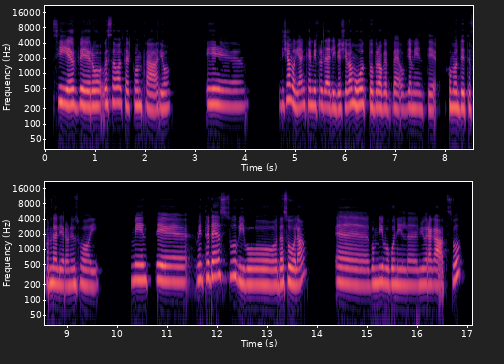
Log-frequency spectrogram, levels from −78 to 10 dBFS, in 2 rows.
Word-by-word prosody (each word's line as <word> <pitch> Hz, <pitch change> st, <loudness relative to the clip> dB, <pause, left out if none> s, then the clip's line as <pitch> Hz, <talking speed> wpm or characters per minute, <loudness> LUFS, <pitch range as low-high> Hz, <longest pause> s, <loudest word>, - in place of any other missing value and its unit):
Sì, 265 Hz, -2 st, +2 dB
è 240 Hz, 0 st, +6 dB
vero, 230 Hz, -1 st, +4 dB
questa 250 Hz, +2 st, 0 dB
volta 260 Hz, -2 st, 0 dB
è -, -, +2 dB
il 220 Hz, -, -6 dB
contrario. 210 Hz, -2 st, -1 dB, 0.6 s
Ehm, 230 Hz, -2 st, -1 dB, 0.6 s
diciamo 255 Hz, +5 st, +1 dB
che 220 Hz, -, 0 dB
anche 230 Hz, +2 st, -3 dB
ai 240 Hz, -, +2 dB
miei 235 Hz, -1 st, 0 dB
fratelli 220 Hz, -3 st, +1 dB
piaceva 205 Hz, +3 st, 0 dB
molto, 245 Hz, -1 st, +3 dB
però 215 Hz, 0 st, +2 dB
vabbè, 205 Hz, -1 st, -4 dB
ovviamente, 200 Hz, -1 st, -6 dB
come 220 Hz, -2 st, 0 dB
ho -, -, +4 dB
detto, 210 Hz, 0 st, +1 dB
i -, -, -3 dB
fornelli 215 Hz, 0 st, +1 dB
erano 200 Hz, 0 st, -3 dB
i -, -, 0 dB
suoi. 200 Hz, -2 st, -5 dB, 0.7 s
Mentre 240 Hz, -2 st, +1 dB
mentre 255 Hz, +3 st, +1 dB
adesso 295 Hz, 0 st, +1 dB
vivo 205 Hz, -3 st, 0 dB
da 210 Hz, +1 st, +2 dB
sola, 215 Hz, +4 st, +2 dB, 0.6 s
ehm, 205 Hz, -3 st, -2 dB
convivo 215 Hz, 0 st, 0 dB
con 210 Hz, 0 st, -1 dB
il 200 Hz, -1 st, -4 dB
mio 205 Hz, +1 st, -3 dB
ragazzo, 240 Hz, -, -1 dB
220 Hz, 140 wpm, -24 LUFS, 205-240 Hz, 0.7 s, è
